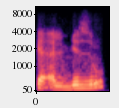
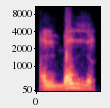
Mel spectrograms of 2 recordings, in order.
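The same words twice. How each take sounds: First: The middle consonant is a 'z' sound. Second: The middle consonant is a 'dh' sound. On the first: "وكذلك البذر بالزاي" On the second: "وهي تسمى البذر بالذال"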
